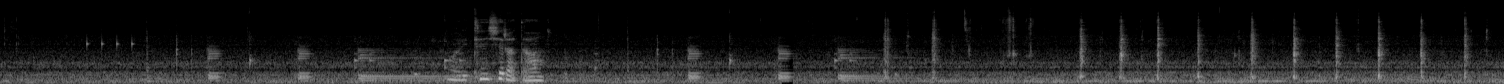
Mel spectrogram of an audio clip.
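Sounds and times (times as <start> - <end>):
crunchy chewing: 8.8 - 15.0.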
